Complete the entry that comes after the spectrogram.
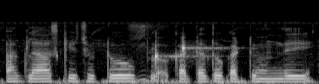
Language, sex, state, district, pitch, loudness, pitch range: Telugu, male, Telangana, Mahabubabad, 135 Hz, -20 LUFS, 130-140 Hz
